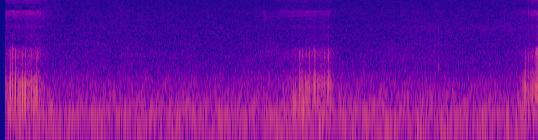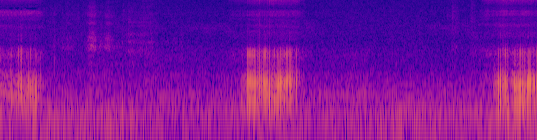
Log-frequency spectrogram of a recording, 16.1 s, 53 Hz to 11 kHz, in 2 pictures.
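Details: Snoring from a sleeper called "baby": loud rasping snores recur about every four seconds, roughly 15 a minute, over quiet room noise.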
